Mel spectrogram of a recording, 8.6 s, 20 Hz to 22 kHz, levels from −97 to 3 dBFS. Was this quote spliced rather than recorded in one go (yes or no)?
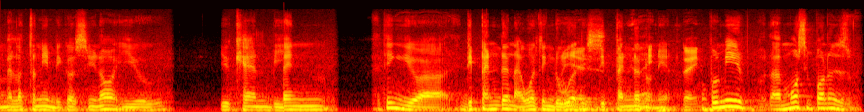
yes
